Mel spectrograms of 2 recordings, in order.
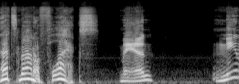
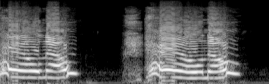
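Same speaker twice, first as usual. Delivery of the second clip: high, loud, emphatic shout. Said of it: "And her answer was".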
